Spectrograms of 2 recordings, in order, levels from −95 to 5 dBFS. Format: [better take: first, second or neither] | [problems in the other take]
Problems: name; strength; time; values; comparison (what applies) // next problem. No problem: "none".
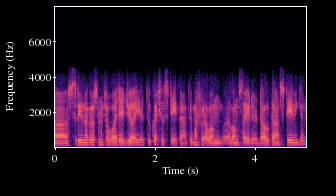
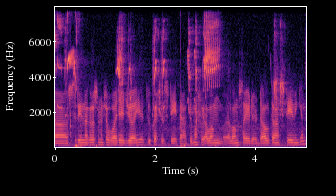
first | background sound (Bird vocalization, bird call, bird song); as loud as the speech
